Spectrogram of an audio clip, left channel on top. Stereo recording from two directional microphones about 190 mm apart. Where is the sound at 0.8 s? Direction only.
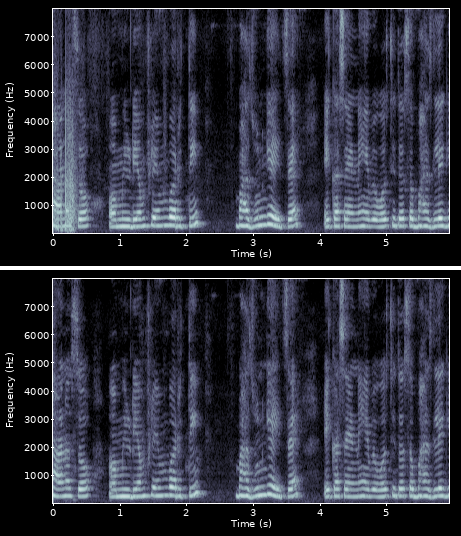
10° left (ahead or behind).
